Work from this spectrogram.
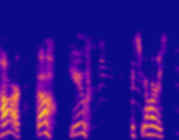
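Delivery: loud, high, drawn-out, swooping yell. Retelling yelling at the daughter's partner to go; retelling a yell. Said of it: "I'm yelling".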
